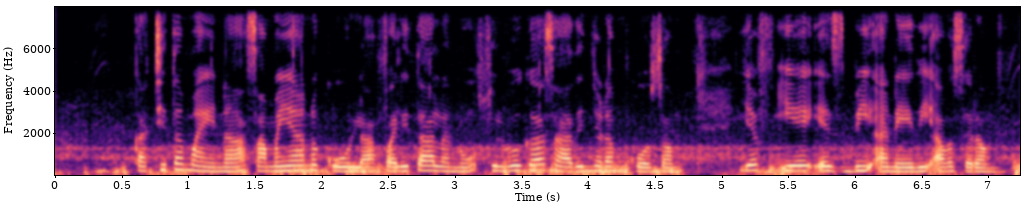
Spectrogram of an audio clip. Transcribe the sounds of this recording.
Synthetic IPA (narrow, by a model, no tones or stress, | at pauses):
kʰɐt͡ʃːit̪ɐmɐjnɐsɐmɐjaːnɐkuːlɐpɐlit̪aːlɐnusuluʋuɡaːsaːd̪ʱiɲt͡ʃɐɽɐmkɔːsɐm | efeːʔesbiːʔɐne̞ːd̪ḭʔɐ̰ʋɐsɐɾɐm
